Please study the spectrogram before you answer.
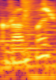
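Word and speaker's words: Grandtully: Um this is spelled Grant Tully that's pronounced Grantley and it's been through multiple changes of name over the years.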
